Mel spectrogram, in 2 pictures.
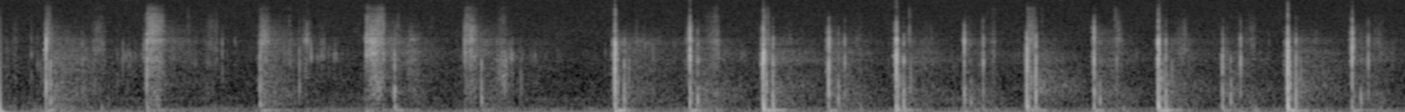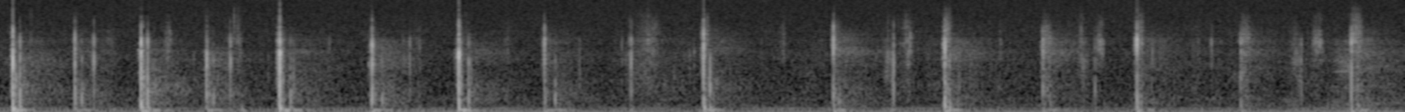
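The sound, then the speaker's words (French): Footsteps of a grandmother guiding others up the stairs to the upper floor: a long series of sharp, steady thuds and taps, some doubled or uneven as several people tread together, continuing throughout with no talking. “Et la grand-mère qui les guide, ils montent à l'étage.”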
